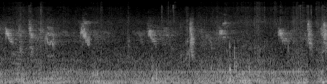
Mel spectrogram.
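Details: Outdoor bird chirping with sparse, separate high tweets spaced roughly every half second, some slurred downward, over a low constant rumble.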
